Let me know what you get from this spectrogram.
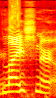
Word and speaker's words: Leischner: Okay, is it Leischner? – It's Leischner. – Leischner.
